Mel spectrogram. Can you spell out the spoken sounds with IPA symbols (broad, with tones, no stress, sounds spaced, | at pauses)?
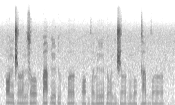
ɔ˦ n d͡ʒ ɤː˨ n z oː˦ k͡p a˦ ɓ ĩ˦ ɗ u˨ k͡p ɤː˦ k͡p ɔ˨ ɡʷ ɤ˨ l ĩː˦ ɗ o˨ n d͡ʒ ɤː˨ ŋ͡m o˨ ɡ a˦ ɡʷ ɤː˦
